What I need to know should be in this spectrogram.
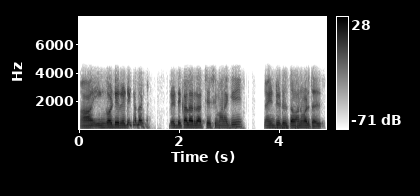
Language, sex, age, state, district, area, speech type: Telugu, male, 18-30, Telangana, Mancherial, rural, conversation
